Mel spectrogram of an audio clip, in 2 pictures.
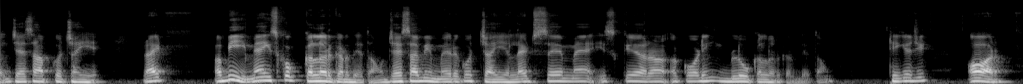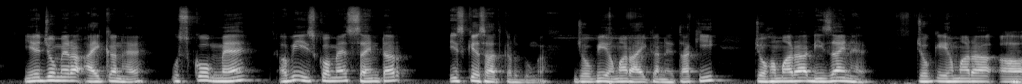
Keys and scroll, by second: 17.8 space, 18.7 super+z.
